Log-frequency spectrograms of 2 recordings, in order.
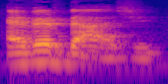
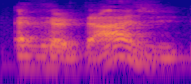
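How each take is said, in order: First: "É verdade" said as a closed statement; statement intonation. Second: "É verdade" as a question, pitch lifted on verdade; question intonation. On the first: Teacher contrasting statement and question, affirming intonation. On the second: Teacher contrasting question and statement, questioning intonation. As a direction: ask "É verdade", swinging up on the stressed syllable. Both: Shown as a demonstration. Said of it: "sem entonação nenhuma".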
